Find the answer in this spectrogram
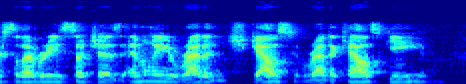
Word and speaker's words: Ratajkowski: such as Emily Ratajkowski radical ski don't think the Jays pronounce french kowski but praised the candidate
